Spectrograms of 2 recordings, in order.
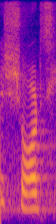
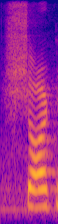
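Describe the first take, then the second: First: शॉर्ट्स ending in a ts sound; correct plural form. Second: शॉर्ट ending on t, no final s; wrong singular form. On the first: Teacher gives students the only form, शॉर्ट्स with final s. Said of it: "शॉर्ट्स ही बोलते हैं". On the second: Teacher rejects the singular for students, शॉर्ट without final s. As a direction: stop शॉर्ट at the t. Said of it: "शॉर्ट नहीं बोल सकते". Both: Shown as a demonstration.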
